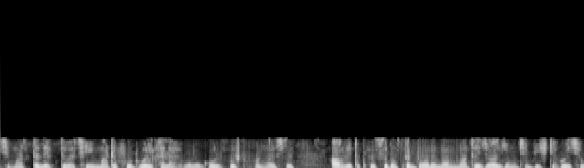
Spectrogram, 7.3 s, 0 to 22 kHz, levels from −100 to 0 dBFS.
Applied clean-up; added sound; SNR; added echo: neural separator model SepFormer WHAM!.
